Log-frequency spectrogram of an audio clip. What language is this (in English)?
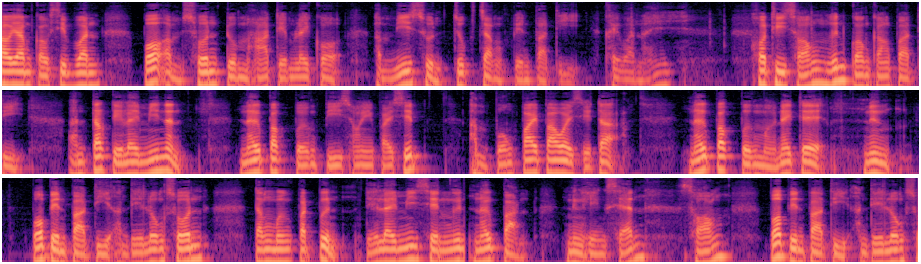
Thai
